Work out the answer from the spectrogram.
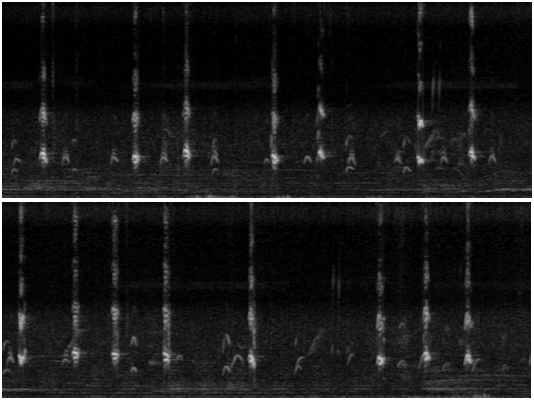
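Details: Golden oriole feeding a mantis to its chicks: short, sharp, high chipping notes repeated irregularly, about sixteen across the stretch, over a low rumbling background.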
